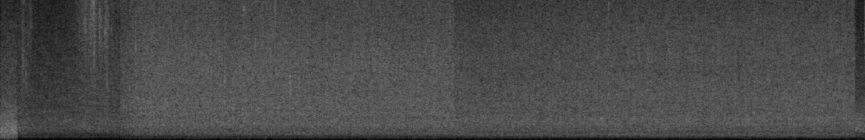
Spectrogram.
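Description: A muddy river creek rushing steadily below a roadside bank, a loud continuous watery roar that holds evenly throughout with no talking.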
